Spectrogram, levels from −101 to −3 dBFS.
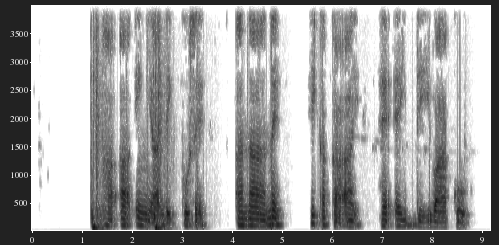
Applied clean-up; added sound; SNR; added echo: none; Gunshot, gunfire; 3 dB; none.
